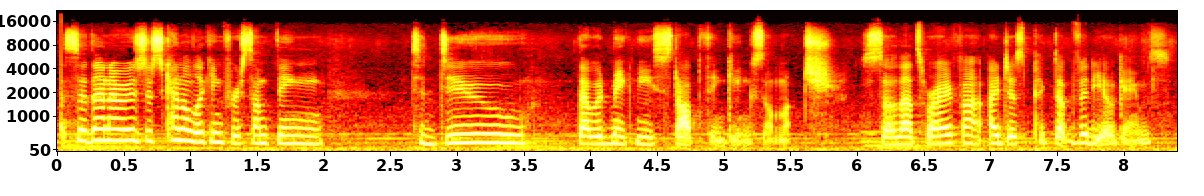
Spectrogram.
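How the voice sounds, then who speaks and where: Young colorado woman, kinda high voice, hesitant, music bed behind. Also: fairly even intonation, normal speed. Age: young adult. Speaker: student interviewee. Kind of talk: documentary interview.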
